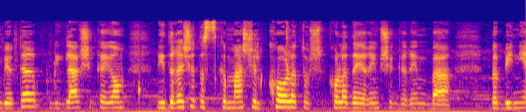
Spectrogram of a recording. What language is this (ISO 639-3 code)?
heb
